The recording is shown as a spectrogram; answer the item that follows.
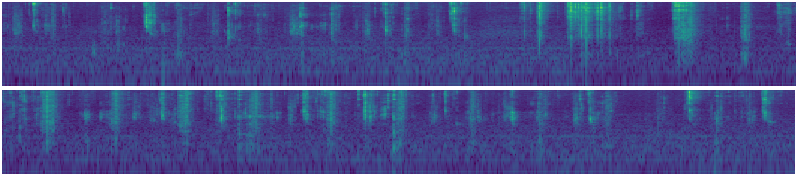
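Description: Close-miked chewing of food, with many crisp crunches and crackles; the loudest run of crunches comes about four seconds in.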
